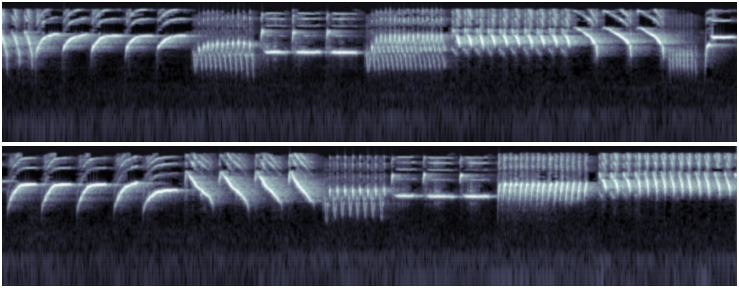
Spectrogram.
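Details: Vigorous duet-style canary singing for prompting canaries to sing: rapid series of slurred whistles, steady flat tones, buzzy rattles and fast trills following one another without pause.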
